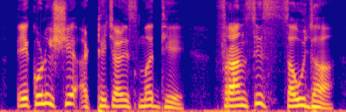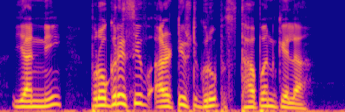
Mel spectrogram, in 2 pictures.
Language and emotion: Marathi, neutral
